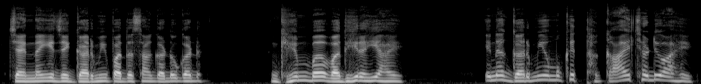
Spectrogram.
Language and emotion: Sindhi, sad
